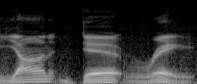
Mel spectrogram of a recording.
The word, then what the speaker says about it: yandere: So RJX says, soon de re and Yan de re is fine.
